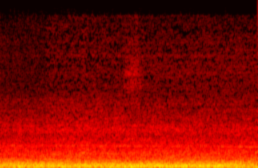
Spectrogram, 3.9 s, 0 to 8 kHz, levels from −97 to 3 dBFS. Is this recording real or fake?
real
